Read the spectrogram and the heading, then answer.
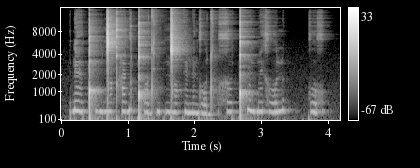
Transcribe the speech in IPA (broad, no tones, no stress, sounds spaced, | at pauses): ɗ ɛ̃ ə̯ ǃʰ ɯ b ŋ͡ǀ ɤ qʰ ɛ ɡ u ǃʰ ɔ d x ĩ k ŋ͡ǀ ɔ k ɛ̃ n ɛ̃ ɡ oː d | x ɤ ǃʰ ũ d b ɛ̃ x oː n | k o x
